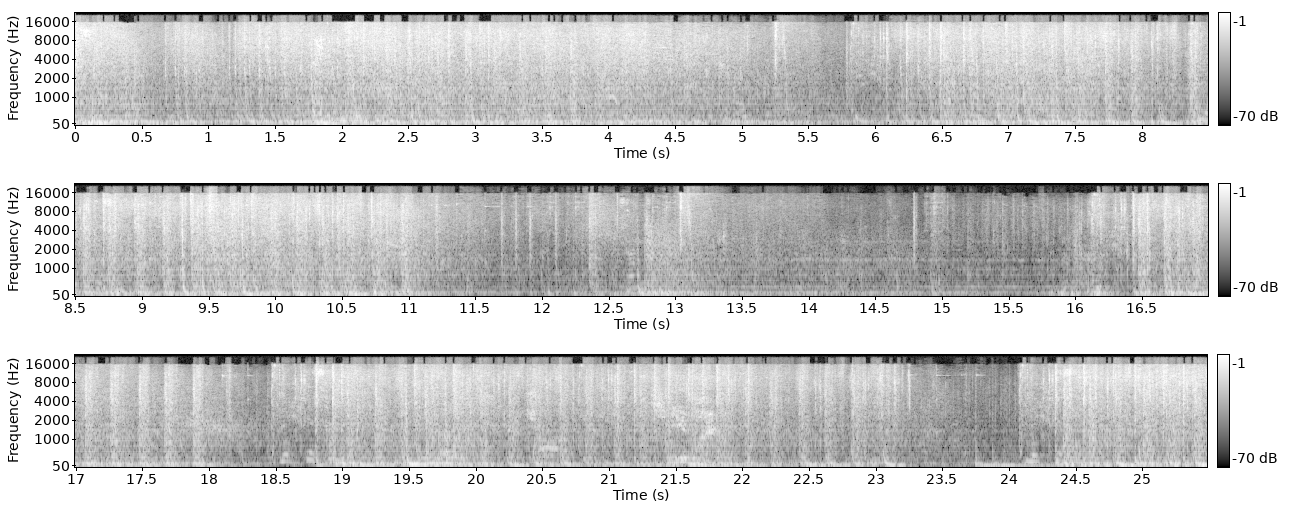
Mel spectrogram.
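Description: Rifle fire in The First Descendant rattles in long, heavy volleys, with dense repeated shots and mechanical clatter broken by a few short quieter pauses.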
